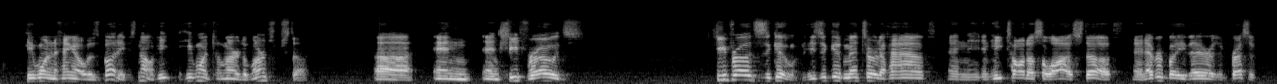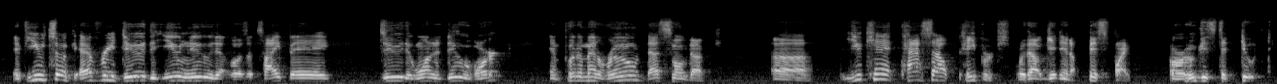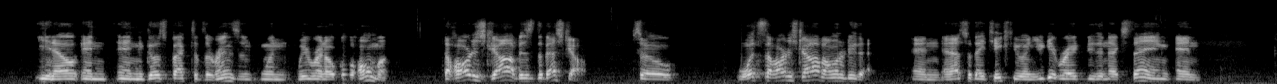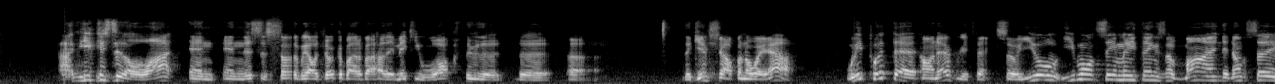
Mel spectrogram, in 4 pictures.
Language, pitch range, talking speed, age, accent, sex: English, 125-215 Hz, 225 wpm, 30-49, American, male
